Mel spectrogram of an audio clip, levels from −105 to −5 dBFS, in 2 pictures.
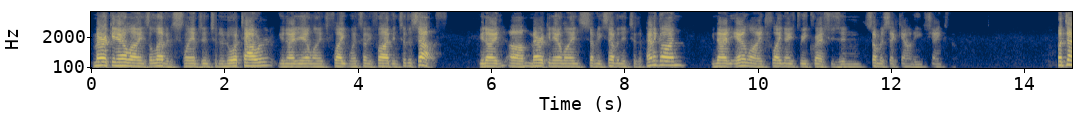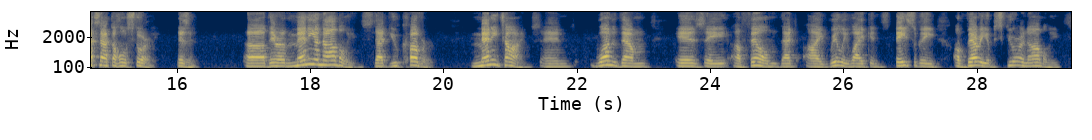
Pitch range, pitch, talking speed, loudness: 145-175 Hz, 155 Hz, 140 wpm, -27 LUFS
